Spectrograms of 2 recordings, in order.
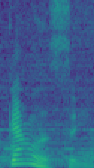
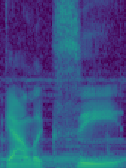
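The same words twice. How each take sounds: First: The middle consonant is pronounced as 's'. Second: The middle consonant is pronounced as 'ks'. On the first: The speaker calls it right. "It's CY, it's not XY" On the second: The speaker calls it wrong. "I've been hearing people pronounce it Galaxy lately, and there's no way that's how it's pronounced"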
